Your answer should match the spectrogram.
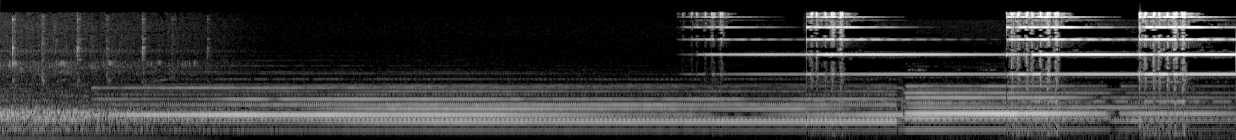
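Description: A sustained music chord holds, shifting to a new chord about nine seconds in. From about seven seconds in, a telephone bell rings in short repeated bursts with an incoming call.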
